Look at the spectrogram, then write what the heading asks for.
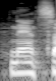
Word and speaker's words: Nanci: was Nancy but right it's actually spelled n-a-n-c-i and and it's pronounced Nancy while my friends call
